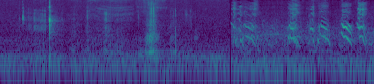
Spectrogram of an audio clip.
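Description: Otters giving a quick run of about ten high, chirping calls, each one falling in pitch, starting about halfway through. Before them there is only a faint stretch with one sharp click about a second in.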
